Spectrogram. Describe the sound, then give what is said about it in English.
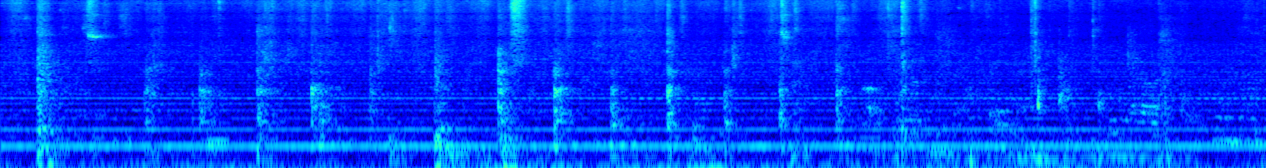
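An ancient key scrapes and clicks repeatedly in an old door lock, a series of sharp, irregular metallic rattles and knocks over a steady low hum, with faint voices in the background. “The key to this door is like an ancient key.”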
